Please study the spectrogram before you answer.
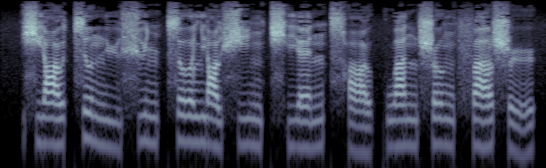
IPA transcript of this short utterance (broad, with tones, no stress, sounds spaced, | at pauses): ɕ j ɑ˧˥ ʊ̯ t͡s ɹ̩˥˩ n̪ y˨˩ ɕ y˥˩ n t͡s ɤ˥ l j ɑ˨ ʊ̯ ɕ i˥˩ ŋ t͡ɕʰ j ɛ˧˥ n t͡sʰ ɑ˨˩ ʊ̯ k w a˥˧ n ʂ ɤ˥˩ ŋ f ä˧˥ ʂ ɻ̩˨˩˦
